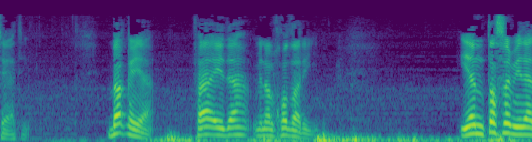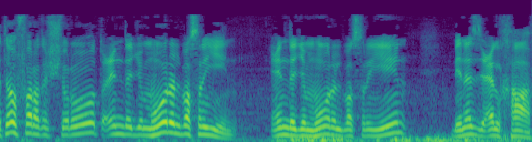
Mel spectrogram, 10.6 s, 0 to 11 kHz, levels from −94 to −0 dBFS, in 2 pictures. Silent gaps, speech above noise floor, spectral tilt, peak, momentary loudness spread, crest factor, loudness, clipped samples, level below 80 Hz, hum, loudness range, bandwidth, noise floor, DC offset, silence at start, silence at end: none; 29 dB; -6 dB/octave; -4 dBFS; 17 LU; 18 dB; -20 LUFS; under 0.1%; -30 dBFS; none; 4 LU; 7.8 kHz; -48 dBFS; under 0.1%; 0 s; 0 s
